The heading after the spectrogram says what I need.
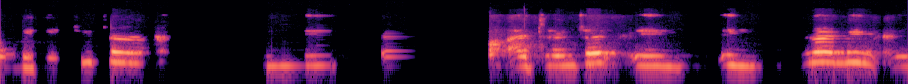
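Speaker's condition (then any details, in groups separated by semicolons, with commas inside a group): Cerebral palsy; therapy from six months old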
